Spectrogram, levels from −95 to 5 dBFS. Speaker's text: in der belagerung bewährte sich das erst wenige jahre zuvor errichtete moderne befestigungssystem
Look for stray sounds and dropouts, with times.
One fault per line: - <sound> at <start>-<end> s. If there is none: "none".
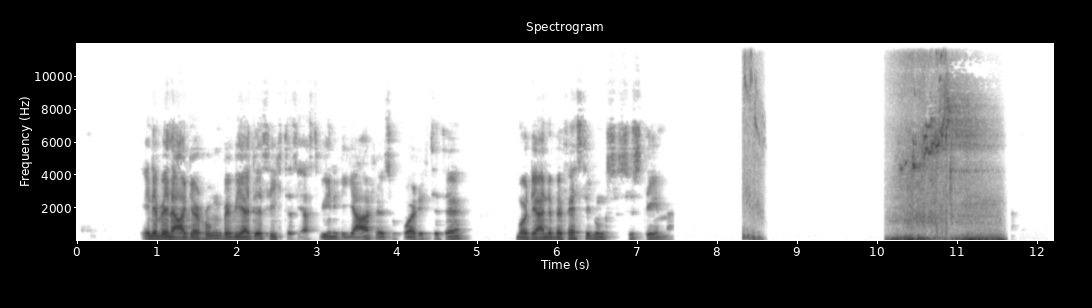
- chirp at 8.3-8.6 s
- squeak at 10.1-11.6 s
